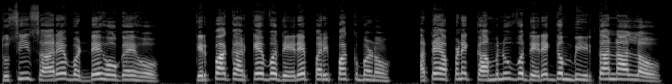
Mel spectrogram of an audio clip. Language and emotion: Punjabi, angry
